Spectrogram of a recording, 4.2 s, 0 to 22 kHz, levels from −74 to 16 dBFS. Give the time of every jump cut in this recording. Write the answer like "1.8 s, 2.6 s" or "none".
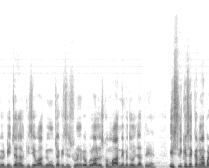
3.2 s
